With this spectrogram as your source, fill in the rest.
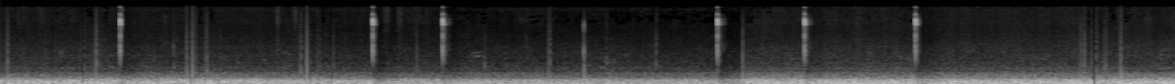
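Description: An airplane cabin hums with a steady low rumble.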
